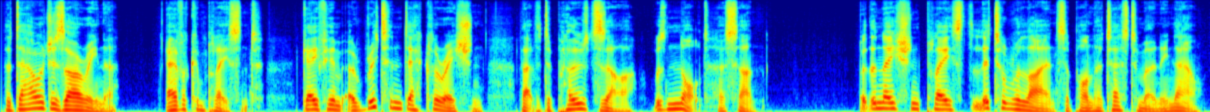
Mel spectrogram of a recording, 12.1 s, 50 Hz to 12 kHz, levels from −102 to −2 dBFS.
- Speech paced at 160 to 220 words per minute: No, average, 140 wpm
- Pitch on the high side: No, low, 115 Hz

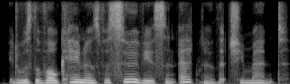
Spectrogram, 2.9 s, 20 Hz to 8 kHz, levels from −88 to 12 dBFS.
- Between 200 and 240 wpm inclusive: Yes, fast, 205 wpm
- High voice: Yes, high, 200 Hz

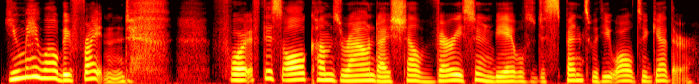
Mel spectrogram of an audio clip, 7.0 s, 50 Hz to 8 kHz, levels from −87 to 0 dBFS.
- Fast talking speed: No, average, 180 wpm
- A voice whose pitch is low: No, high, 190 Hz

